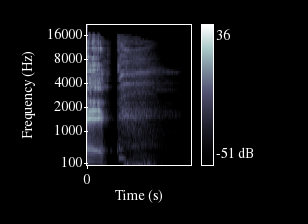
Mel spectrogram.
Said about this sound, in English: The belches. Beautiful.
